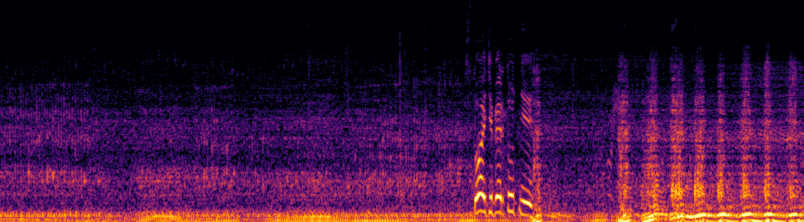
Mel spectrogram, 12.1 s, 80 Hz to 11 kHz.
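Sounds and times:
engine running at low revs: 0:00.0 - 0:12.0.

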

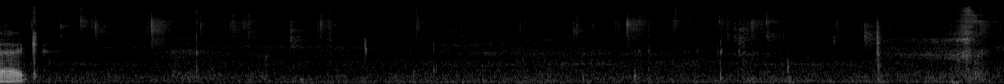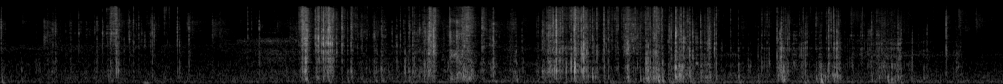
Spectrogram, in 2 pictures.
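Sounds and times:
foil wrapper crinkling: 0:09.6 - 0:19.8.

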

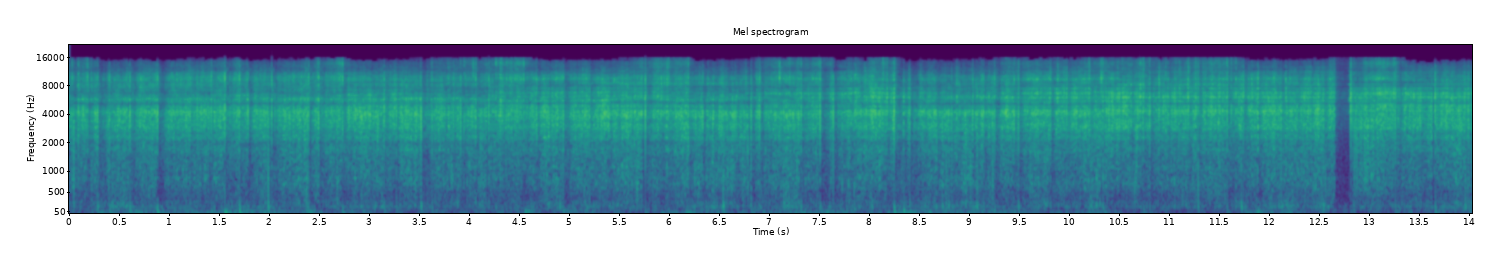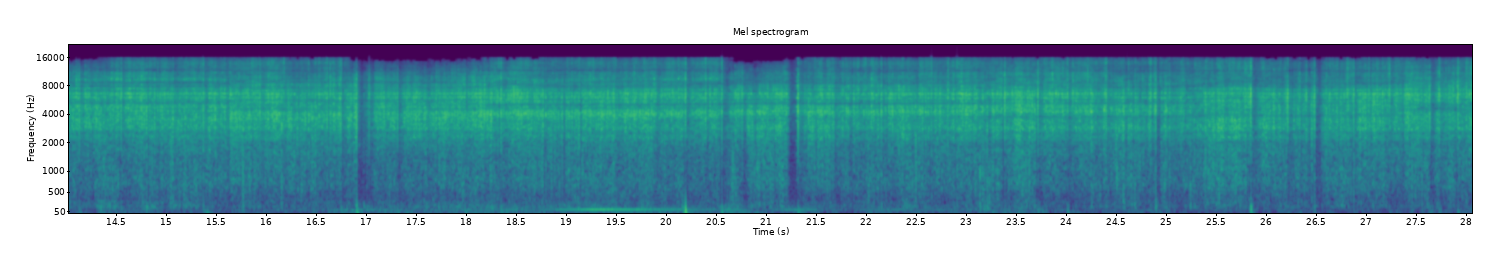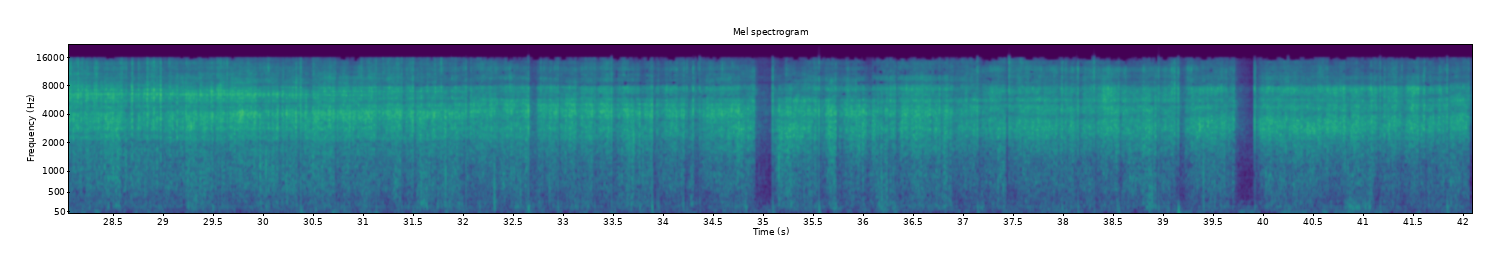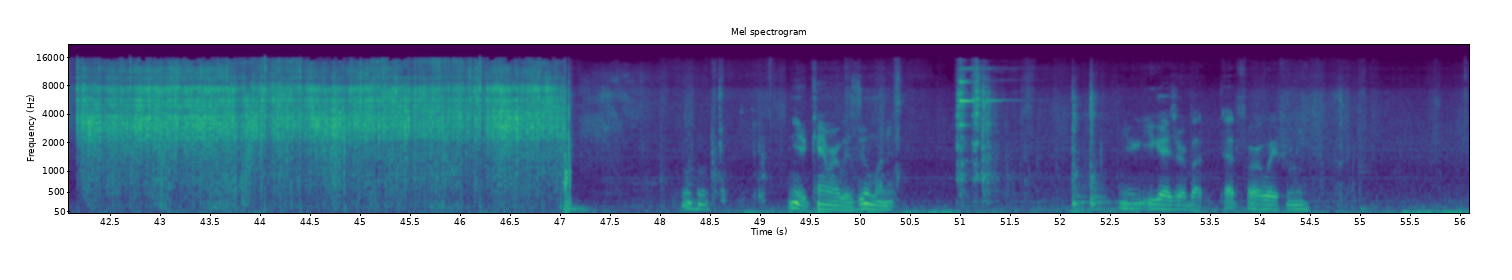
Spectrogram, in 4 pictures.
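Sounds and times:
welding arc crackling: 0:00.0 - 0:48.4.

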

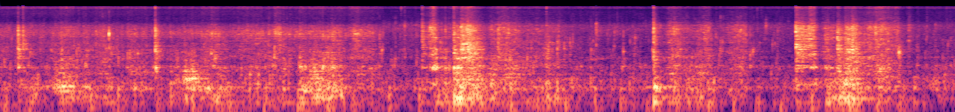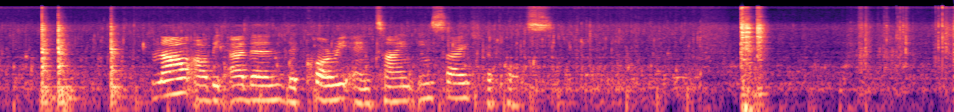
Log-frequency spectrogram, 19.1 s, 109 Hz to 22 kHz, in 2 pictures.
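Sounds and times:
stew bubbling: 0:00.0 - 0:18.2
spoon scraping metal pot: 0:03.0 - 0:05.3, 0:06.5 - 0:09.1.

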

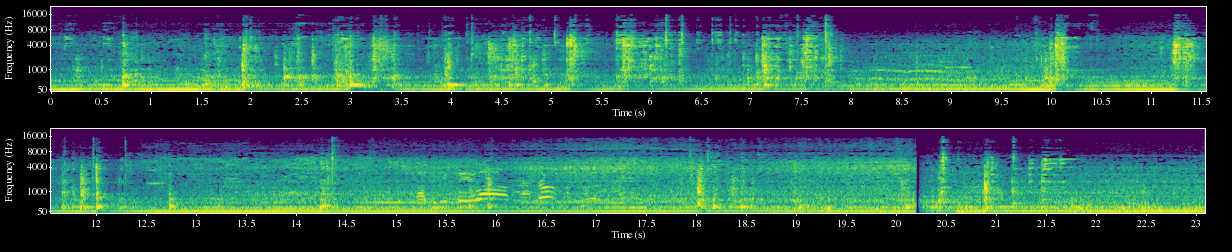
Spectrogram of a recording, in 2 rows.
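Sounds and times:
logs clanking against metal bucket: 0:00.0 - 0:08.1, 0:11.1 - 0:12.4
diesel engine running: 0:00.0 - 0:23.0.

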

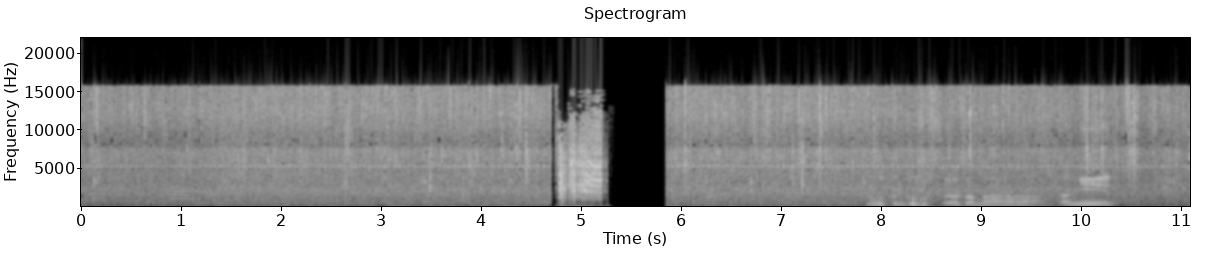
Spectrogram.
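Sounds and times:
rain hiss: 0:00.0 - 0:04.7, 0:05.8 - 0:11.0
camera shutter click: 0:04.7 - 0:05.3.

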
